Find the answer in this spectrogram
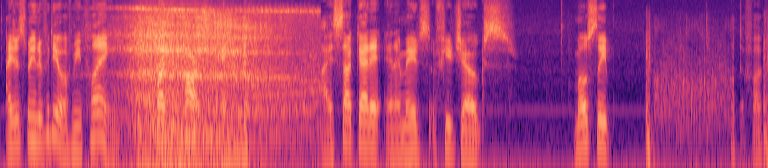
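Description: A hoarse man rants indignantly over gameplay, swearing freely as he talks into a gaming headset. His voice sits at an ordinary middle pitch. A steady hiss and occasional clicks sit under the recording. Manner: profane, indignant ranting. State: losing his voice. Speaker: gaming vlogger. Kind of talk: casual ranting commentary over gameplay.

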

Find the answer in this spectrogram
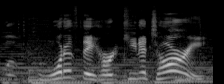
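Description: A man's voice: very high-pitched, animated, normal speed, music in the background. A man playing an anxious, hesitant male villager fretting over a friend in an audio drama. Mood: worried. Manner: hesitant, worried.

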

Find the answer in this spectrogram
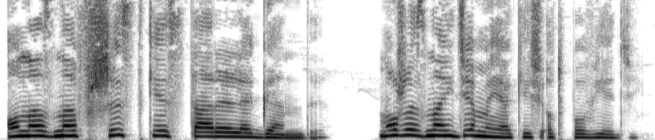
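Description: A woman's voice: on the high side, animated, unhurried, mellow, no echo, studio quality. A woman voicing a brave, earnest young male kitten, the determined hero of a children's storybook.

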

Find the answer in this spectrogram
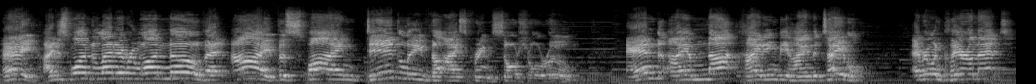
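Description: A man voicing an earnest, fussy robot in an animated comedy, deliberate and matter-of-fact. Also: very high-pitched, faint music behind, full character voice, poor audio.

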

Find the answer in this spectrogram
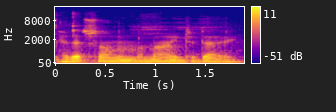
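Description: Older guy in his 70s chatting while eating, gravelly voice, noisy room w silverware clinking. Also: deep voice, level tone, mellow. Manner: halting short phrases, talking while eating. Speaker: vlogger eating on camera. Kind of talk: casual mealtime chat to camera. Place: home dining room. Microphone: camera across the table.

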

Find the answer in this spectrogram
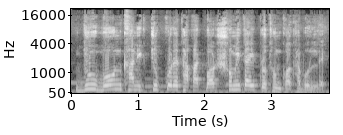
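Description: A man narrating a scripted dramatic story in a measured, literary storytelling manner. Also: high voice, big pitch swings, a little mellow, faint music behind.

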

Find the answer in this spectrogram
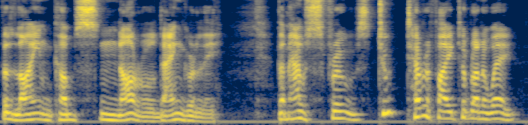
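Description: A middle-aged man reading a children's storybook aloud as an expressive narrator. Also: a little high, measured pace, breathy edge.

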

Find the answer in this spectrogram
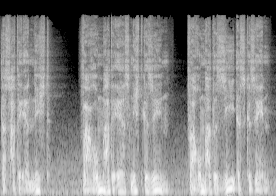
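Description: A man narrating a fantasy audiobook in a dramatic, solemn, deliberately phrased style. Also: low voice, very animated, gravelly, slight background noise.

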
